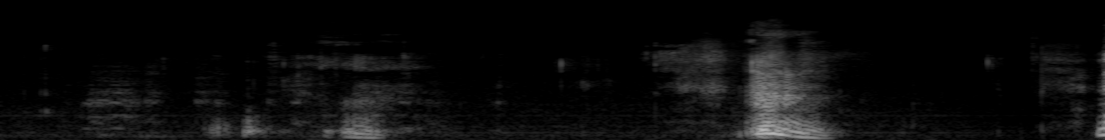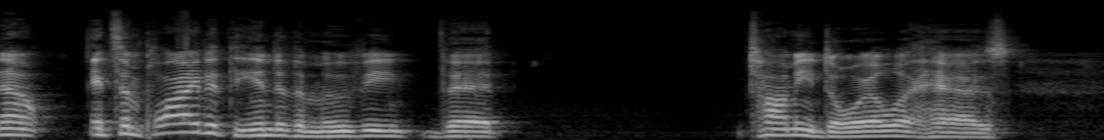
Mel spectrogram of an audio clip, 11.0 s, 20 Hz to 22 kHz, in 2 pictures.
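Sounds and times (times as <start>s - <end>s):
person sipping a Coke: 0.7s - 2.2s
swallowing: 1.0s - 2.2s
speech: 5.5s - 8.1s, 9.3s - 10.7s.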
